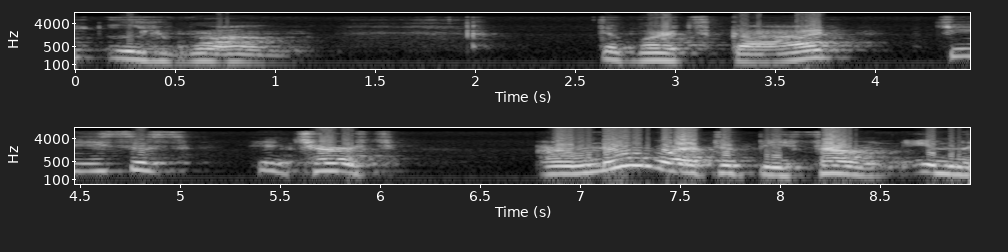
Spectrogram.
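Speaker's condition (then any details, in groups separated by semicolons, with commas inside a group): Traumatic brain injury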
